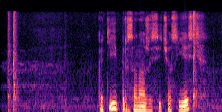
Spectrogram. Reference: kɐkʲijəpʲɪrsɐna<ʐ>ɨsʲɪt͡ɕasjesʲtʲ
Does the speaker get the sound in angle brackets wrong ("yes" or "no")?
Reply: no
